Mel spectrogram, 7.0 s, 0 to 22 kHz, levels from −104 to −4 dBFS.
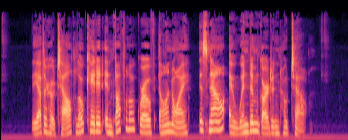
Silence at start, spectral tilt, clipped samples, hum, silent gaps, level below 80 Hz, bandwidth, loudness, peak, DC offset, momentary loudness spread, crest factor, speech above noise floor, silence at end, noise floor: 0.65 s; -2.5 dB/octave; under 0.1%; none; none; -50 dBFS; 16 kHz; -19 LUFS; 0 dBFS; under 0.1%; 9 LU; 20 dB; 35 dB; 0.85 s; -54 dBFS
